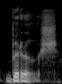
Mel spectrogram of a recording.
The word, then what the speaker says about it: Bruges: Att man väljer själv och det uttalas Bruges.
